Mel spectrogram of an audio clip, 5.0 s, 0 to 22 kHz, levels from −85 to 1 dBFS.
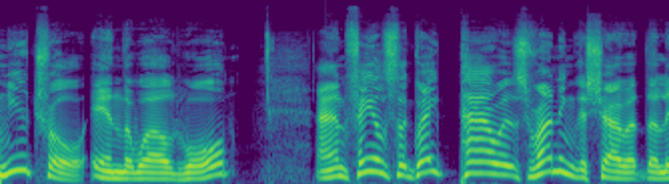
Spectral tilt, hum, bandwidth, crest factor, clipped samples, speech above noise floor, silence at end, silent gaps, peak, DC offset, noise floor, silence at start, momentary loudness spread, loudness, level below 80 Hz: -4 dB/octave; none; 14.5 kHz; 14 dB; under 0.1%; 21 dB; 0 s; none; 0 dBFS; under 0.1%; -35 dBFS; 0 s; 6 LU; -14 LUFS; -48 dBFS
